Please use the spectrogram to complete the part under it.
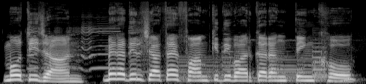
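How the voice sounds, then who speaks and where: A whimsical cartoon animal leader voiced by an actor, playful and bossy, coaxing and exclaiming in a middle-pitched voice. Faint music sits behind the dubbed lines. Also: animated, normal speed, natural voice. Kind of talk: dubbed children's cartoon acting.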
